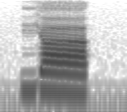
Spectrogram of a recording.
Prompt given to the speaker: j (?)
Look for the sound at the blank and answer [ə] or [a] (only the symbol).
a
